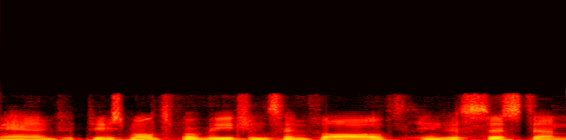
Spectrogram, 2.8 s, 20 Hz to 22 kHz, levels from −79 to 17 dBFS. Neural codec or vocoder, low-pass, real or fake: codec, 16 kHz in and 24 kHz out, 0.6 kbps, FireRedTTS-2 codec; 7.2 kHz; fake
